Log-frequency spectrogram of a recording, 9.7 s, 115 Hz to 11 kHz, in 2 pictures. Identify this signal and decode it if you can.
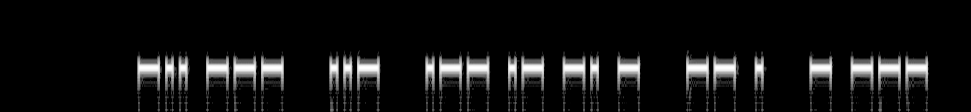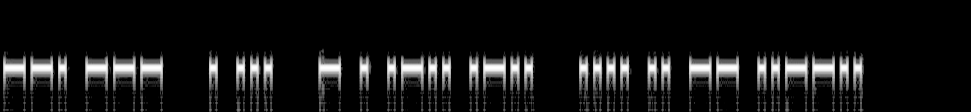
Morse code, heard as a keyed tone, about 34 wpm, 690 Hz. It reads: DO U WANT ME TO GO ES TELL HIM?
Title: Sentences from Top 200 Words and Abbreviations 35wpm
